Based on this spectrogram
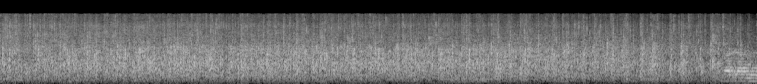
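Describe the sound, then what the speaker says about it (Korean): Congregation applauding in a church during an elder ordination ceremony, a dense, steady roar of many hands clapping that fills the hall at full strength throughout. "우리 박수 한번 보내드리겠습니다."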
